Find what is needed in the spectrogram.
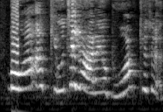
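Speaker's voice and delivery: put-on high child's voice, worried; little nephew's voice. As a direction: play an eight-year-old calling to his aunt. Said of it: "वो ऐसे ऊपर है".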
